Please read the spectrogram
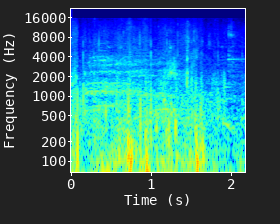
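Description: Children's footsteps and scuffling on a paved schoolyard: irregular quick taps and knocks, with faint voices under them.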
